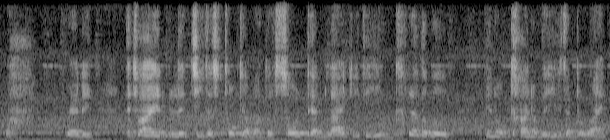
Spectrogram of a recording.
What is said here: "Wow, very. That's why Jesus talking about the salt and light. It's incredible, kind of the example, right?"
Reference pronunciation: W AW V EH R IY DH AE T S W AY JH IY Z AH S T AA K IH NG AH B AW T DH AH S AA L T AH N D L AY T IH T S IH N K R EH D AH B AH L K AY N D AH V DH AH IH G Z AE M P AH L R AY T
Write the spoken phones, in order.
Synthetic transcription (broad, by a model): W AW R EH L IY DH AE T S W AY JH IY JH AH S T AA K IH NG AH B AW T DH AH S AA L T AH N L AY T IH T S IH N K R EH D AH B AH L K AY N D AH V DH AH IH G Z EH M P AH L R AY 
